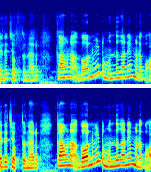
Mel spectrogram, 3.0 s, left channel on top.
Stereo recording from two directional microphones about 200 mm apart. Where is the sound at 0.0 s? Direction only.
30° right (ahead or behind).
